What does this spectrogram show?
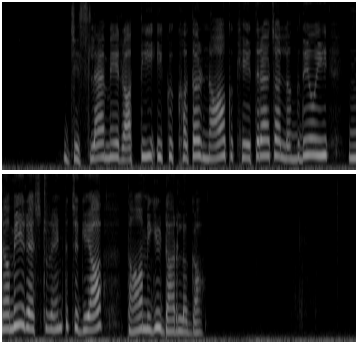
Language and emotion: Dogri, fearful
